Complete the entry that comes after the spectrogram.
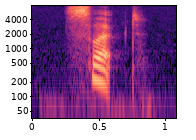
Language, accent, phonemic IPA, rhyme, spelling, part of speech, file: English, US, /slɛpt/, -ɛpt, slept, verb, En-us-slept.ogg
- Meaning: simple past and past participle of sleep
